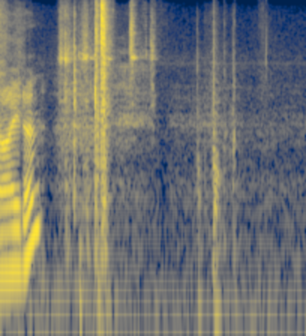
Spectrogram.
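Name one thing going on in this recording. Paper rustles and slides as it is picked up and moved.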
